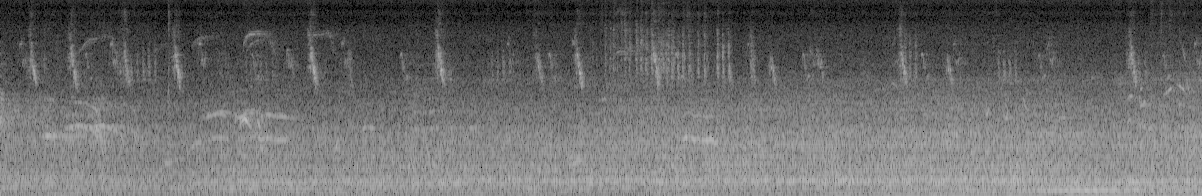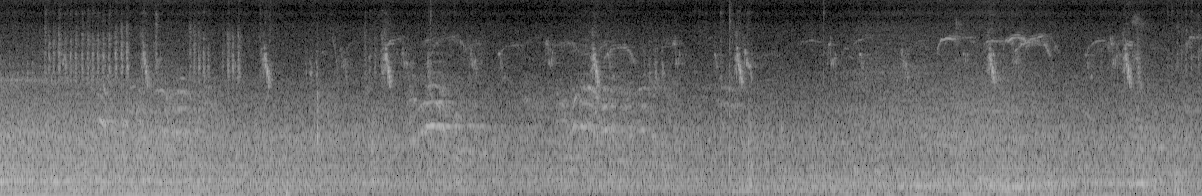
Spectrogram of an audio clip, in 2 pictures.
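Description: Birds calling outdoors: many short, high chirps come several times a second throughout, with a few lower calls among them, over a steady low background hum.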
